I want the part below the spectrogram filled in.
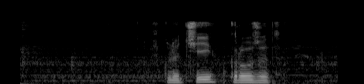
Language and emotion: Russian, neutral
